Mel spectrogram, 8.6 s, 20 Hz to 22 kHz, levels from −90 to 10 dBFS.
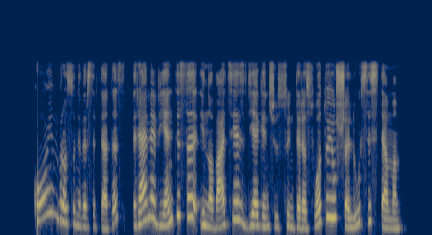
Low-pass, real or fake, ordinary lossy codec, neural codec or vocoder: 7.2 kHz; real; MP3, 96 kbps; none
